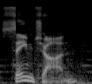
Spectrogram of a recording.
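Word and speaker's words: Seymchan: Siberia in places like Yakutsk, pronounced Yakutsk, Samchan, pronounced Samchan, and Kirensk, pronounced Kirensk.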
